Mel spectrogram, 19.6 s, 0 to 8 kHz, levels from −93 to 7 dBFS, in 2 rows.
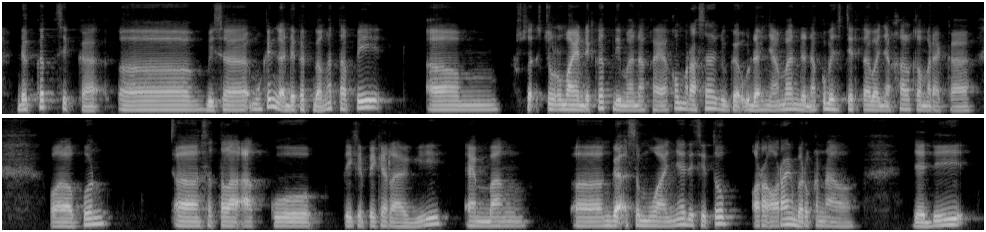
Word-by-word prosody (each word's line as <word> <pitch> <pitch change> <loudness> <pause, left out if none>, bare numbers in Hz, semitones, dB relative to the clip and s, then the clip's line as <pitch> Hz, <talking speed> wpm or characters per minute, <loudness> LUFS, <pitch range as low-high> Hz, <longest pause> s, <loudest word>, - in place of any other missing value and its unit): Dekat 160 +9 0
sih 185 - -5
Kak, 100 -1 -3
eee, 120 0 +2 0.2
bisa 120 +1 +2
mungkin 180 +9 +1
nggak - - +4
dekat 130 +1 -2
banget 155 +4 0
tapi, 175 - +3 0.4
mmm, 120 +1 0 0.2
su - - -4
cu 140 - 0
lumayan 125 -2 +4
dekat 165 +7 0
di 125 - +3
mana 115 +1 -1
kayak 115 -1 -2
aku 155 - 0
merasa 145 +1 0
juga 120 -3 +1
udah 115 -3 +4
nyaman 120 +4 -1
dan 120 -1 +1
aku 120 - -11
bisa 130 - 0
cerita 125 -1 0
banyak 110 -2 0
hal 130 +1 -1
ke 125 - -2
mereka. 110 -3 -2 0.7
Walaupun, 110 +11 +1 0.7
eee, 115 -1 +4
setelah 115 0 +2 0.2
aku 110 -2 0 0.2
pikir-pikir 115 0 -2
lagi, 110 - -1 0.2
emang, 115 -1 -2 0.4
eee, 115 0 +2
nggak - - +6
semuanya 125 +2 0
di 140 - 0
situ, 175 +4 -1 0.2
orang-orang 150 +5 +2
yang - - 0
baru 120 - -3
kenal. 115 -4 -4 0.7
Jadi, 125 - +2
120 Hz, 145 wpm, -23 LUFS, 115-130 Hz, 0.7 s, nggak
